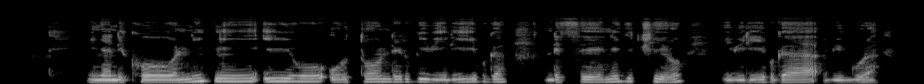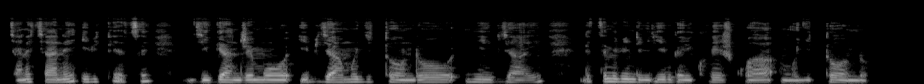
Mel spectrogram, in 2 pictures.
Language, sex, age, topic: Kinyarwanda, male, 25-35, finance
